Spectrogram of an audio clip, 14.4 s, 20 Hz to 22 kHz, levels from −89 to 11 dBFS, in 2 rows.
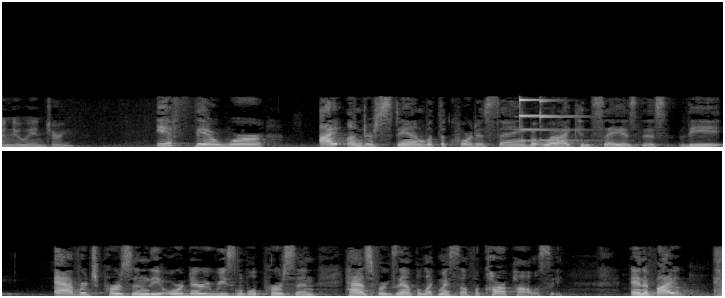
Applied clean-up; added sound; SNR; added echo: none; Bicycle bell; 12 dB; none.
